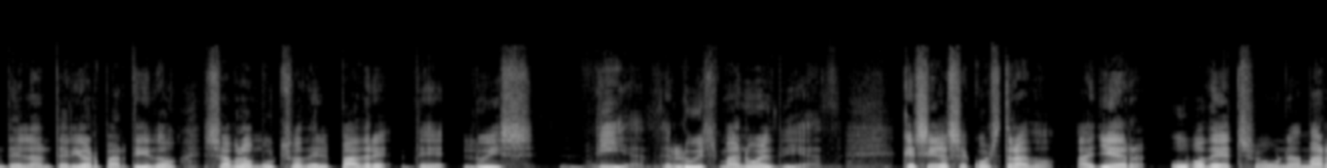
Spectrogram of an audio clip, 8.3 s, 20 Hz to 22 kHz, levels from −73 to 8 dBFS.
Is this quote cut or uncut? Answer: uncut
